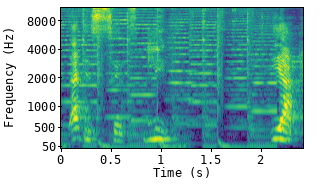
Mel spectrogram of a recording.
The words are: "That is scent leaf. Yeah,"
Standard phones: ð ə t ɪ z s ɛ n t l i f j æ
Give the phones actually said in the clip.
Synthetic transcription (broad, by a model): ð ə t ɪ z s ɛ t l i p j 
